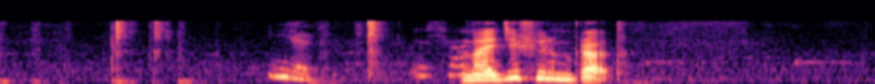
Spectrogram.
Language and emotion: Russian, neutral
